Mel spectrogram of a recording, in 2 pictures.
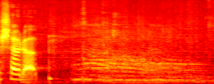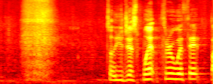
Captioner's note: audience exclaiming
